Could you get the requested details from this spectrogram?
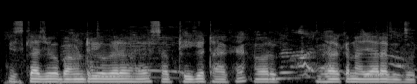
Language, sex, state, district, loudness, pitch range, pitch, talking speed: Hindi, male, Chhattisgarh, Sarguja, -23 LUFS, 120-130 Hz, 125 Hz, 215 wpm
